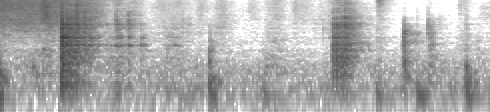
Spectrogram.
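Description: Kraft cardstock being turned and slid across a plastic scoring board, a dry rustle at the start that fades within half a second. A brief scratchy sound comes near the end as the scoring stylus goes back to the paper.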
